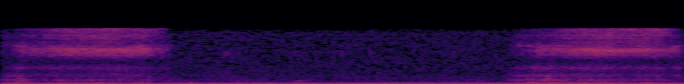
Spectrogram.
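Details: Person snoring quietly during sleep: soft, hissing breaths with a low rumbling undertone over a steady background hum.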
